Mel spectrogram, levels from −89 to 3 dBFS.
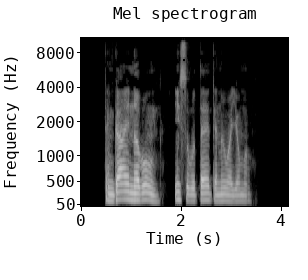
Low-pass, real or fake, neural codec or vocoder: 9.9 kHz; real; none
